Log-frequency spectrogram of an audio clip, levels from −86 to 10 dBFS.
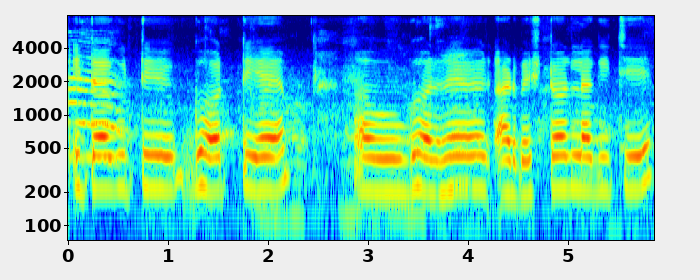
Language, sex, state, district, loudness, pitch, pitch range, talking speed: Odia, female, Odisha, Sambalpur, -15 LUFS, 210 Hz, 205-215 Hz, 70 wpm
